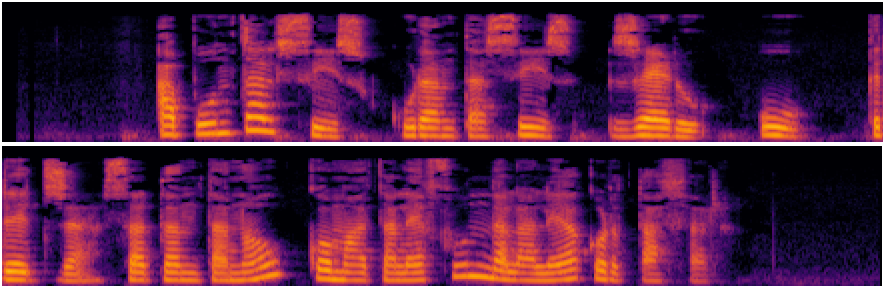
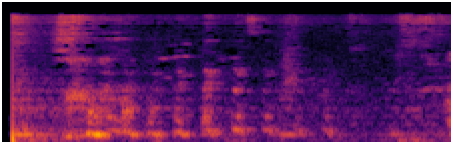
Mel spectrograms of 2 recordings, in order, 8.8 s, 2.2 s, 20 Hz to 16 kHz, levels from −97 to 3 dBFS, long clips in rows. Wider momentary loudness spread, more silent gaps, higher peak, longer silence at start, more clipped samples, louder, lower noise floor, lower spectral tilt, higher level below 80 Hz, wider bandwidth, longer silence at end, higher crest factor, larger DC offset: second, 8 LU vs 20 LU; neither; first, -4 dBFS vs -10 dBFS; first, 0.8 s vs 0.05 s; neither; first, -24 LUFS vs -33 LUFS; first, -69 dBFS vs -53 dBFS; about the same, -3.5 dB/octave vs -4.5 dB/octave; second, -72 dBFS vs -48 dBFS; about the same, 11.5 kHz vs 11.5 kHz; first, 0.85 s vs 0 s; about the same, 20 dB vs 24 dB; neither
